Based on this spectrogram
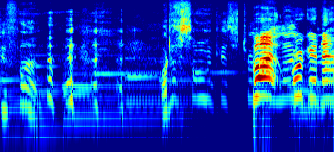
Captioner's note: chuckling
